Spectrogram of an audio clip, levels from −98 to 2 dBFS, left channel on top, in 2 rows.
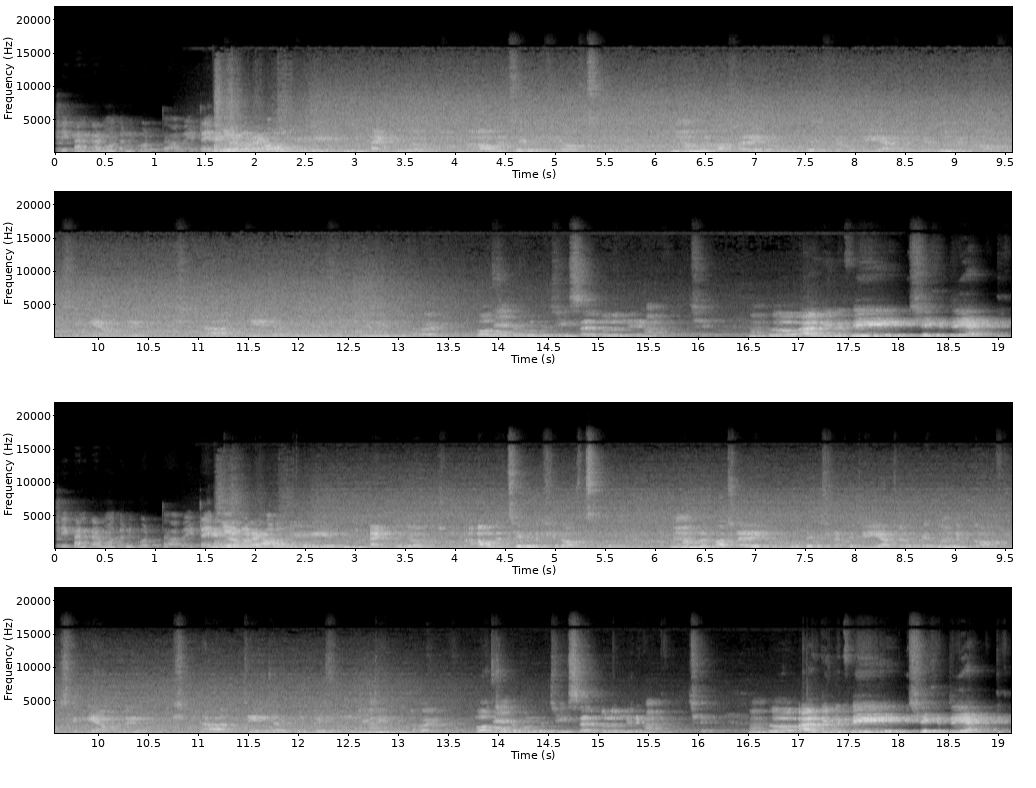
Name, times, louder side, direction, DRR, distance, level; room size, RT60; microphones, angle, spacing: voice 1, 0.0-2.4 2.9-3.1 6.1-6.7 8.8-9.1 12.6-13.0 13.9-14.2 15.4-15.7 16.5-16.8, right 1 dB, 15° right, 2 dB, 0.4 m, -28 dB
sound 1, 1.3-18.0, left 3 dB, 85° left, 0.5 m, -31 dB
voice 2, 1.5-5.9 6.3-10.4 10.7-13.4 13.7-15.5 15.9-16.1 16.7-18.8, right 1 dB, 80° right, -2 dB, 0.9 m, -28 dB
6.2 x 2.5 x 2.2 m, 1.3 s
head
